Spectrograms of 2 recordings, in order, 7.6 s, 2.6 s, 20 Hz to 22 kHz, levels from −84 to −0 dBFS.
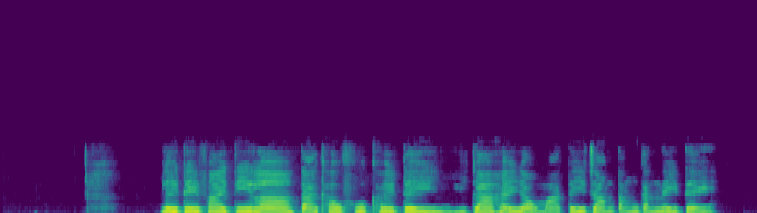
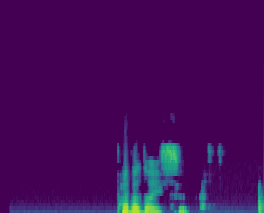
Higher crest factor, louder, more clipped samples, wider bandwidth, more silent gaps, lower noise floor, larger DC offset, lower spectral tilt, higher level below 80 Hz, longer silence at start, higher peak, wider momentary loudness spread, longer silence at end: second, 14 dB vs 20 dB; about the same, -17 LUFS vs -17 LUFS; neither; about the same, 7.2 kHz vs 7.4 kHz; neither; about the same, -63 dBFS vs -66 dBFS; neither; about the same, -6.5 dB/octave vs -5.5 dB/octave; about the same, -60 dBFS vs -58 dBFS; first, 1.6 s vs 1.2 s; about the same, -2 dBFS vs 0 dBFS; second, 8 LU vs 24 LU; first, 0.45 s vs 0 s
